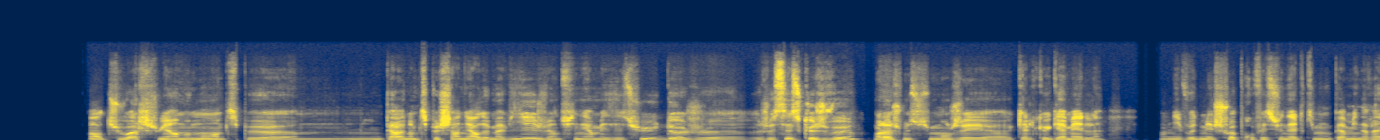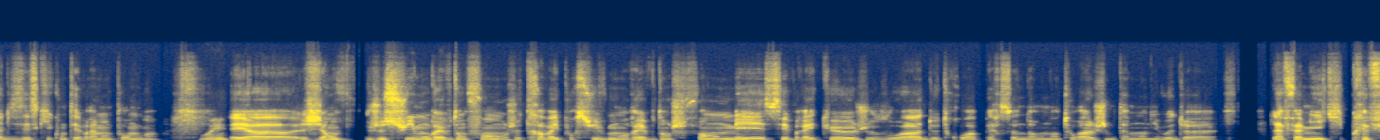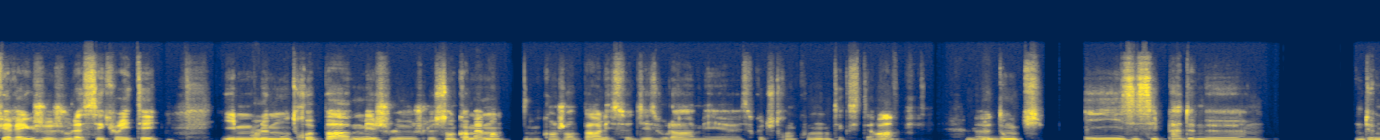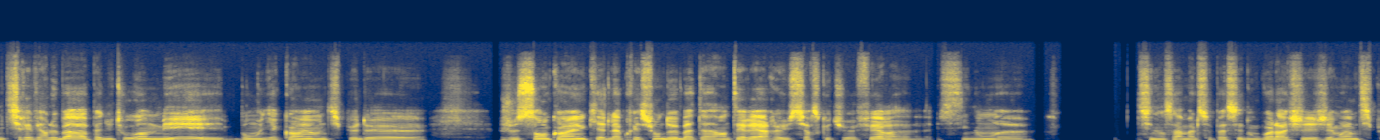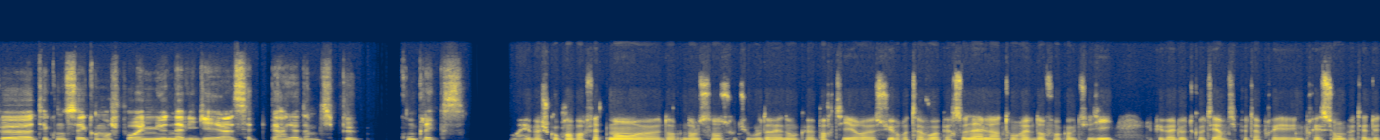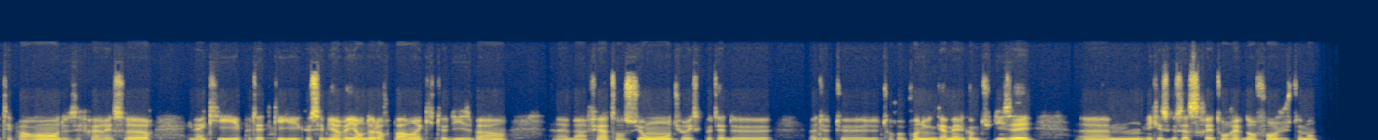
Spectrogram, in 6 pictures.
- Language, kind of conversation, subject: French, advice, Comment gérer la pression de choisir une carrière stable plutôt que de suivre sa passion ?
- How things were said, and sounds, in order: drawn out: "hem"; "d'enfant" said as "enchfant"; tapping; stressed: "bas"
